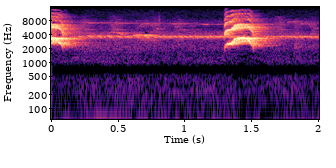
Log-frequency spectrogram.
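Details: Cockatiel calling in an aviary, recorded from outside the enclosure: two loud, harsh, harmonic calls, one at the start and another about 1.3 seconds later, over a steady high insect-like whine.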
